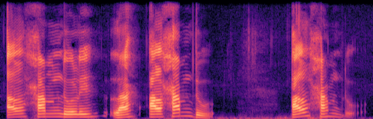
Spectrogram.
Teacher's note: untuk membaca Alif Lam Qomariah atau Al qamariyah adalah dengan membaca al-nya secara jelas tanpa meleburkan bacanya ini sesuai dengan namanya alqamariah hanya dibaca jelas bukan ako Maria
